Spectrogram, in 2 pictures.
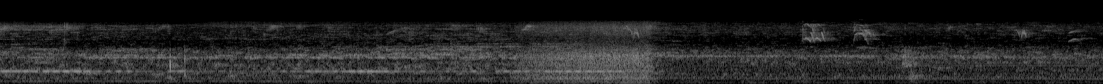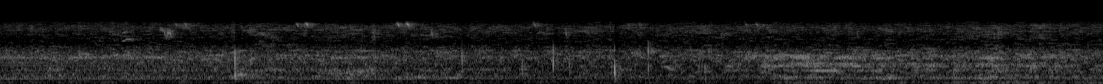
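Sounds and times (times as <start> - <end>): steady outdoor hiss: 0.0 - 22.0
small birds chirping: 7.8 - 19.4.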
